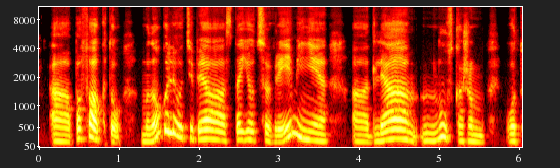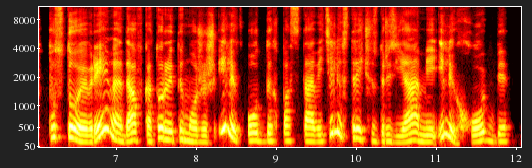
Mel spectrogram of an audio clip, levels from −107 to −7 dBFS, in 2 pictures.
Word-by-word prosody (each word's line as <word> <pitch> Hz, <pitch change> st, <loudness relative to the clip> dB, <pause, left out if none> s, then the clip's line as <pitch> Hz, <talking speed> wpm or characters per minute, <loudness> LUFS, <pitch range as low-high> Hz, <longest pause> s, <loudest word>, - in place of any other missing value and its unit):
э, 165 Hz, -2 st, -1 dB
по 230 Hz, -, 0 dB
факту, 480 Hz, -, +2 dB, 0.2 s
много 415 Hz, -, +1 dB
ли 365 Hz, -3 st, +3 dB
у 265 Hz, -, +2 dB
тебя 220 Hz, -3 st, +1 dB
остаётся 195 Hz, 0 st, -3 dB
времени, 190 Hz, -, -1 dB, 0.3 s
э, 160 Hz, -2 st, -6 dB
для, 210 Hz, +8 st, +3 dB
ну, 185 Hz, +10 st, -2 dB
скажем, 170 Hz, -, -7 dB, 0.2 s
вот 170 Hz, 0 st, -4 dB
пустое 460 Hz, -, +5 dB
время, 460 Hz, -, +4 dB
да, 190 Hz, -, +3 dB
в 195 Hz, -, -18 dB
которое 200 Hz, +5 st, +2 dB
ты 210 Hz, +1 st, -5 dB
можешь 155 Hz, -4 st, -4 dB
или 460 Hz, +4 st, +4 dB
отдых 175 Hz, -1 st, -2 dB
поставить, 170 Hz, -, -4 dB
или 375 Hz, 0 st, +4 dB
встречу 220 Hz, -6 st, -2 dB
с 160 Hz, -, -14 dB
друзьями, 160 Hz, +1 st, -3 dB
или 275 Hz, -, +1 dB
хобби? 165 Hz, 0 st, -4 dB
190 Hz, 150 wpm, -22 LUFS, 165-235 Hz, 0.3 s, пустое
